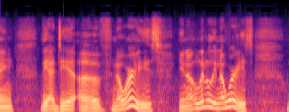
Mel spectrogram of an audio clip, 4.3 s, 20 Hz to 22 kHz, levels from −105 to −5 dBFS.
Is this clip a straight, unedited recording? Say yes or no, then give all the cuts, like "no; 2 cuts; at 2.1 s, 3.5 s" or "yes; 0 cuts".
yes; 0 cuts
